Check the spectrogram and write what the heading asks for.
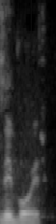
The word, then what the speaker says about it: ZeVoid: Did I pronounce that Yes, correctly? that's Yeah, right. It's ZeVoid.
